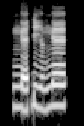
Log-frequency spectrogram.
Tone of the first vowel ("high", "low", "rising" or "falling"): low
